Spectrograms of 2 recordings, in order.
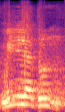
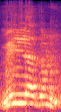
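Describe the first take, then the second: The two takes are said the same way.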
